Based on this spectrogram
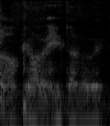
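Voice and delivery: whispered aside; whispering. Real, not acted. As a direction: breathe it out under your breath. Aside about movie.

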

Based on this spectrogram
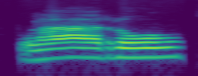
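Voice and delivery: ordinary talk, nothing marked

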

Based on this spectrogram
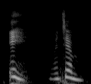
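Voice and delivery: fast, clipped Singlish with a laugh; quick Singlish. Retold or imitated. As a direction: toss it off Singlish-style. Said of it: "Instead, okay, then".

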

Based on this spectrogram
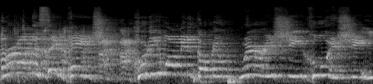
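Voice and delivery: high, loud, laughing eagerness; eager relief. Retold or imitated. Patient thrilled her therapist wants medication too. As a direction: blurt it out thrilled. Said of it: "I'm like".

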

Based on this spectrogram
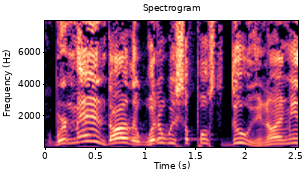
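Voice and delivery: incredulous mock protest; high-pitched protest. Arguing back against being called machistas.

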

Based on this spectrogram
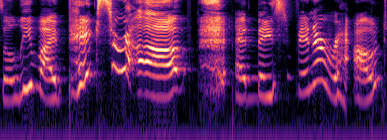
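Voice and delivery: high, loud, stretched-out excitement; giddy romantic build-up; gushing. Real, not acted. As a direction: swoon it out slowly and loudly. Gushing over romantic moment.

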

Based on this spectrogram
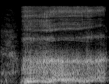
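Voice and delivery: breath blown out as wind; voiceless rush of air; imitated wind. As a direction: blow like wind through a fire.

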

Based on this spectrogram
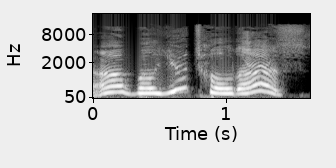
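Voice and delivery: high-pitched mock-innocent questioning; high sly interviewer. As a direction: ask with fake sweet innocence.

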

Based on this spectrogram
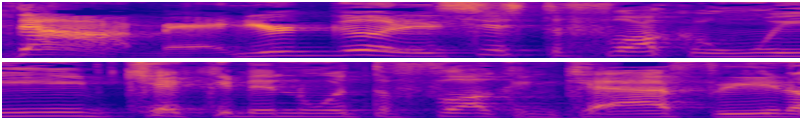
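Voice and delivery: high put-on buddy voice; laid-back friend. Friend reassuring the stoned comic, high put-on voice.

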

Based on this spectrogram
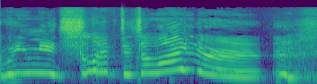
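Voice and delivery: very high, loud incredulous squeal; squeaky outrage. Retold or imitated. First-timer yelling at friend who claims the lighter slipped, squeaky outrage. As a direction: squeal it in disbelief.

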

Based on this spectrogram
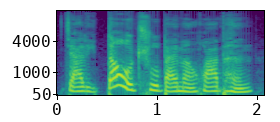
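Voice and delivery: usual speaking voice

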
